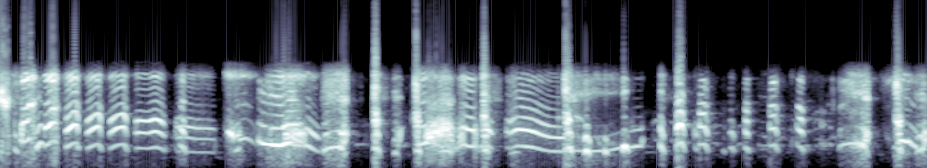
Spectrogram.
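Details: An adult woman gives a few rough coughs while her young son laughs loudly in bursts around them.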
